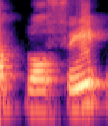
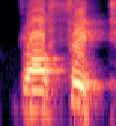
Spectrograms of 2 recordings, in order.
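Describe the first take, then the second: First: "प्रॉफेट" with a long "fate" ending; wrong pronunciation. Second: "प्रॉफिट" with a short "fit" ending; correct pronunciation. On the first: Teacher showing students the mistake, "प्रॉफेट" as pro-fate, wrong pronunciation. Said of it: "प्रॉफेट नहीं". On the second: Teacher correcting the reading, "प्रॉफिट" as pro-fit, correct pronunciation. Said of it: "इसे क्या पढ़ते हैं". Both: Shown as a demonstration.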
